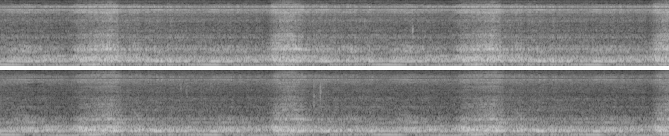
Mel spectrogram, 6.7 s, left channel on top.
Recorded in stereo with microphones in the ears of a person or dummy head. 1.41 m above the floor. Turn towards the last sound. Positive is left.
turn(degrees=65)  # may be behind; listen again after turning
